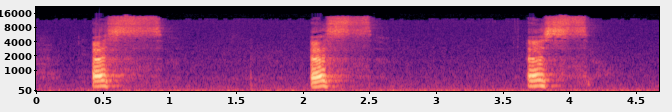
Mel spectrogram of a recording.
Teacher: Did you notice the whistle while pronouncing the letter Sin?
